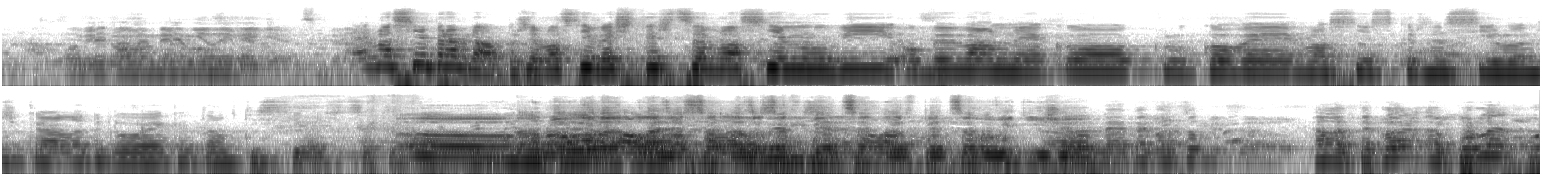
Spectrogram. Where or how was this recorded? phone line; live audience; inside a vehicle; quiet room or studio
live audience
